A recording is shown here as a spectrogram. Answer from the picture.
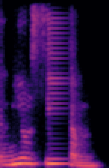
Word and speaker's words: museum: She's working at the museum until the end of month. Museum trọng âm và âm tiết thứ hai nhé các bạn nhé.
